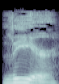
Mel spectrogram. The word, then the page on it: leer: American English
